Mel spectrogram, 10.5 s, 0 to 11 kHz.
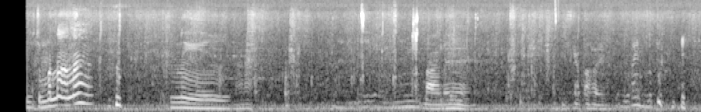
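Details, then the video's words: Baby monkey crying for milk, filmed on a Nikon P900 camera; wavering, warbling cries in stacked tones come in bursts near one, three and six seconds, over a low rumble with Khmer speech nearby. "Little monkey’s heart aches for warm milk love"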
